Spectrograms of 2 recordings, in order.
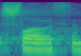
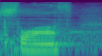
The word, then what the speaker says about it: sloth: I think the Brits say it sloth, and we say it sloth.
